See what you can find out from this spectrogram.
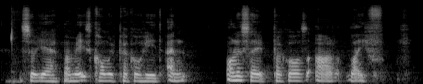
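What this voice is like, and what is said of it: Dundee Scottish accent. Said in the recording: “The way she says pickle head. ... Heed. ... Pickle heed. ... She's from Dundee. It's like the best accent.”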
